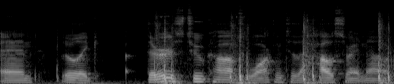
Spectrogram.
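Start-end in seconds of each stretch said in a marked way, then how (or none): none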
